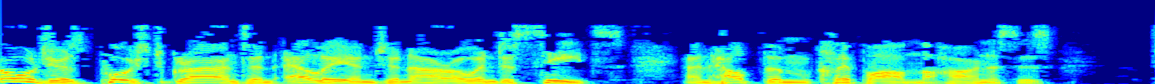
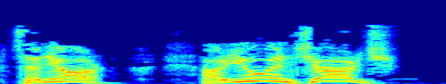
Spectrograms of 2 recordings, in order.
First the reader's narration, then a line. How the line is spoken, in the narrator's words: An officer shouted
